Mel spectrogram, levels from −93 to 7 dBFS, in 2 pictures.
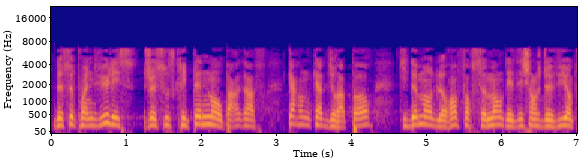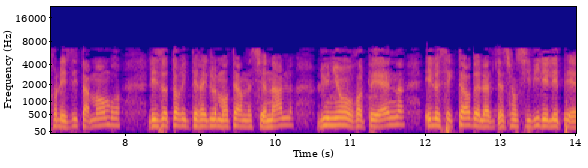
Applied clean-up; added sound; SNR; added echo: none; none; none; none.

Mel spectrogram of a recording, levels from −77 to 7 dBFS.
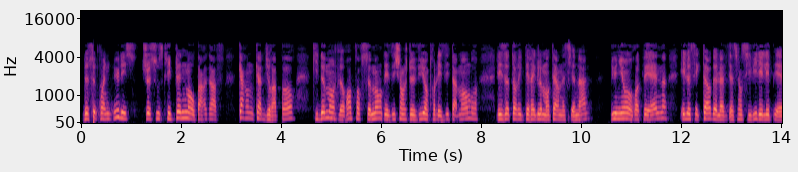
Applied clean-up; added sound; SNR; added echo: neural mask model DeepFilterNet 3.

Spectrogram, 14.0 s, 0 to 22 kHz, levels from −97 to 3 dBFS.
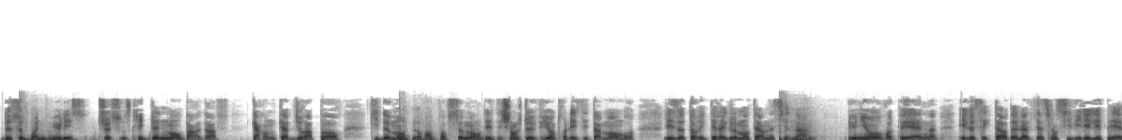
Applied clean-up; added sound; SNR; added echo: neural mask model RNNoise.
